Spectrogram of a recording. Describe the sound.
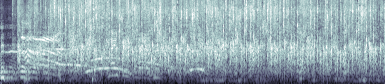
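A quiz game show studio audience breaks into steady, loud applause that holds for several seconds, a dense wash of clapping with a few cheering voices rising above it.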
